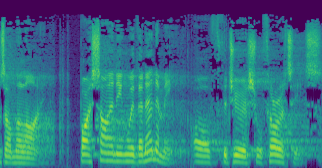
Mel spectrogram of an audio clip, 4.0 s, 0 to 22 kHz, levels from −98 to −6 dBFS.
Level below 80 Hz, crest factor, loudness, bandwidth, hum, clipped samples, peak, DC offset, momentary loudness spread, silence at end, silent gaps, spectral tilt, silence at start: -66 dBFS; 18 dB; -21 LUFS; 15.5 kHz; none; under 0.1%; -6 dBFS; under 0.1%; 10 LU; 0 s; none; -2 dB/octave; 0 s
